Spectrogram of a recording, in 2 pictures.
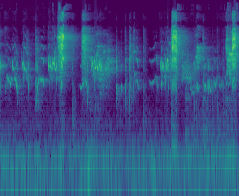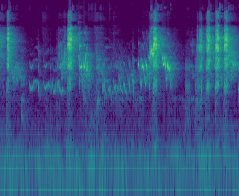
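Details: Budgie chatter in regular bursts roughly every two to three seconds, each a scratchy warbled phrase rising to a loud squeak, quiet hum between.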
